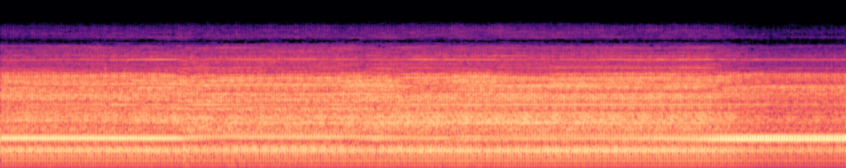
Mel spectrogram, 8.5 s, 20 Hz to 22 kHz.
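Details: Small engine idling while flat tire is inflated to 14 PSI: smooth, even idle with steady air-pump hum nearby, no stumbles; normal idle.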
